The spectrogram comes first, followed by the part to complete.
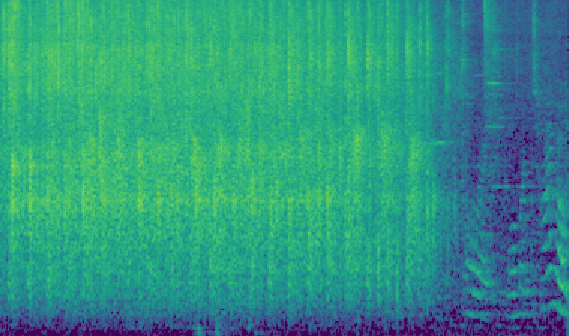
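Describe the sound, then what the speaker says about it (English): Audience applause fills a high school junior college night event, a sustained dense roar of many hands that fades toward the end as a voice begins speaking. "So one more round of applause."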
